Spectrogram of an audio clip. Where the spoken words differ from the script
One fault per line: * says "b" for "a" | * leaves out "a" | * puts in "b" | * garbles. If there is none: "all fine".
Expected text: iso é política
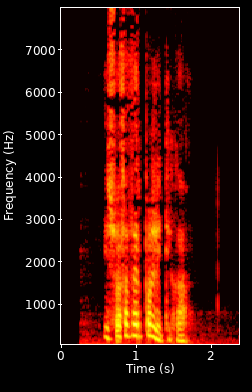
* puts in "facer"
